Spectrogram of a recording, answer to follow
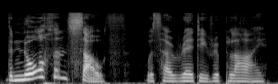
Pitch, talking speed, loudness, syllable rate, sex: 180 Hz, 170 wpm, -19 LUFS, 4.2 syllables/s, female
